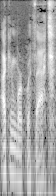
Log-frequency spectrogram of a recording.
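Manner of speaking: calm and reassuring, quietly; hushed tender voice; gentle Jesus. Retold or imitated. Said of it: "And Jesus goes".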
